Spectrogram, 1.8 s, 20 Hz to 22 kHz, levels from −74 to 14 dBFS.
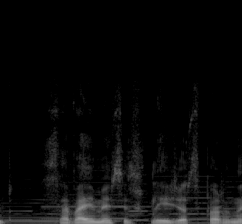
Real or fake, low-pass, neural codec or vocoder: real; 14.4 kHz; none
